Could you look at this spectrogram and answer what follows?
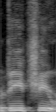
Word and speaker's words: Dietschy: how should people follow dietschy rhymes with peachy yeah so my channel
